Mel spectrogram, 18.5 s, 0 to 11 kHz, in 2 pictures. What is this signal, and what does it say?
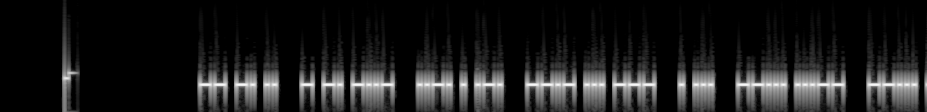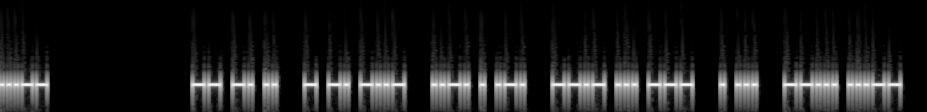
Morse code, heard as a keyed tone, about 32 wpm, 700 Hz. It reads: MNI TNX FER QSO ES 73 73 MNI TNX FER QSO ES 73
